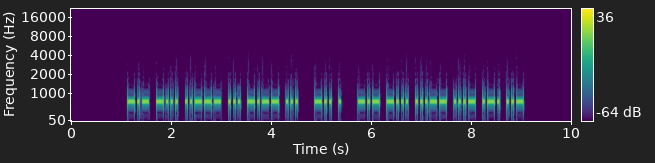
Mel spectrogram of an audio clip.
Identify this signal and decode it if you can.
Morse code, heard as a keyed tone, about 25 wpm, 700 Hz. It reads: KB2SYS DE KB3VRU
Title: USA Callsign DE Callsign - 6 Characters - 25wpm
